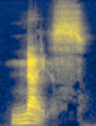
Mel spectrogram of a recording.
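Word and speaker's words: gneiss: a metamorphic rock holds nice nice like like Naughty or Nice Nice the g is silent if I have a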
